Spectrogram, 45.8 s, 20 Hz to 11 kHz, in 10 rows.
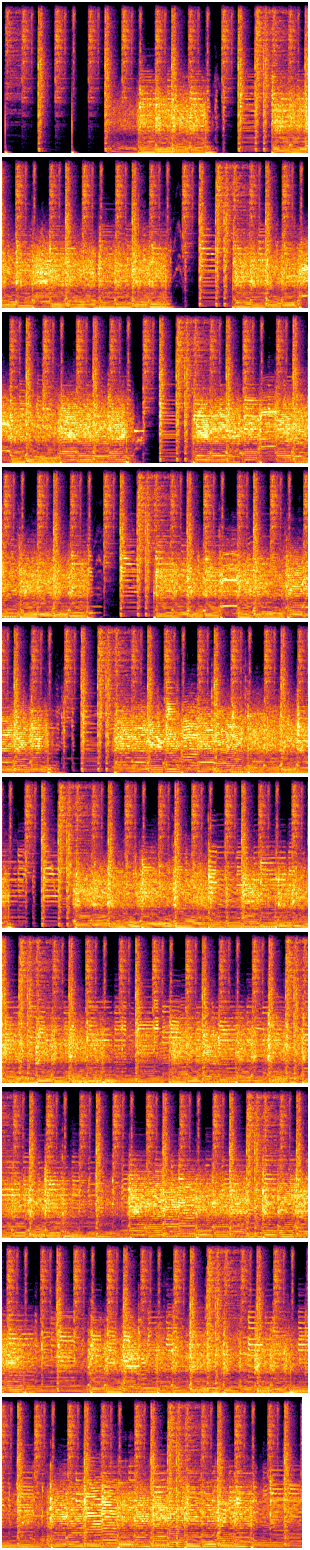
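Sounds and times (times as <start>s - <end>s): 
basic band playing: 1.6s - 45.8s.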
